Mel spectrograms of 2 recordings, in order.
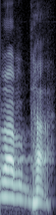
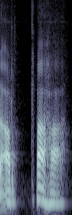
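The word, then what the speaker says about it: अर्थ: Then why do you say ardha? Artha, that is the meaning you want, yes. Then you pronounce properly. You say it properly. What meaning you want? I corrected myself and I said artha. Then he said wealth. But if you don't pronounce it properly and say ardha, then it is not wealth, it is half.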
